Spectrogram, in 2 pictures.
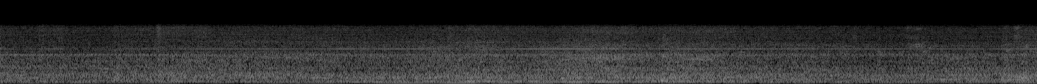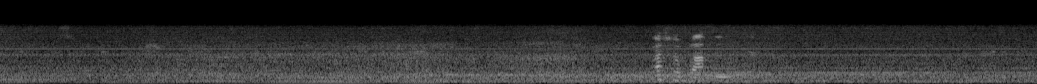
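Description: A fuel pump hums steadily as it dispenses.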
